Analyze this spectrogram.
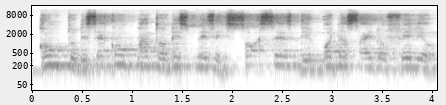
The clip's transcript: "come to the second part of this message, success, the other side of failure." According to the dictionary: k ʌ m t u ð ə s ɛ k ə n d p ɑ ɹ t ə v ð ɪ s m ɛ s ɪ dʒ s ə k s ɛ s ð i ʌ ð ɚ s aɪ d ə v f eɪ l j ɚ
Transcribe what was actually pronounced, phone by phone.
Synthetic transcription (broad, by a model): k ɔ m t u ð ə s ɛ k ə n d p ɑ t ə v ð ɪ s m ɛ s ɪ dʒ s ə k s ɛ s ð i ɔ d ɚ s aɪ d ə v f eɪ l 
